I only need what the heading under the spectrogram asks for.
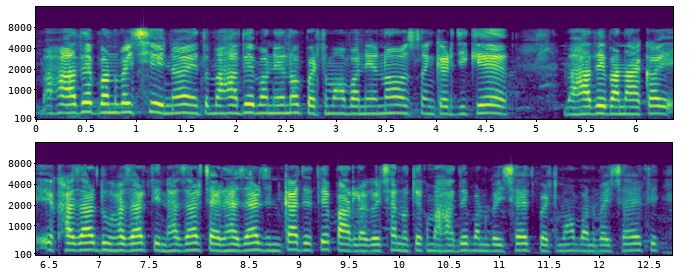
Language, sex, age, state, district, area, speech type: Maithili, female, 60+, Bihar, Muzaffarpur, urban, spontaneous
